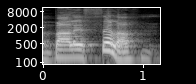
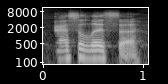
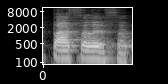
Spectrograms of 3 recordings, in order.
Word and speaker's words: Basilissa: of Fidor with the I might be saying it wrong. The Balisella or Steve, I know you want to correct me there. What was it? Temple. Basilisa. Basilissa. Thank you.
